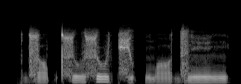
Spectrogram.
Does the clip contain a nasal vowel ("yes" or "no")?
yes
